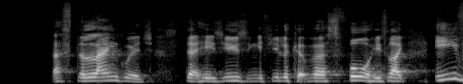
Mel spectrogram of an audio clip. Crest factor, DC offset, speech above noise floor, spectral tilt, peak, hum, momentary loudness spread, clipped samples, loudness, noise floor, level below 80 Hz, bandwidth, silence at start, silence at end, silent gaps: 20 dB; under 0.1%; 49 dB; -5 dB/octave; -4 dBFS; none; 11 LU; under 0.1%; -23 LUFS; -72 dBFS; -80 dBFS; 18.5 kHz; 0.55 s; 0 s; none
